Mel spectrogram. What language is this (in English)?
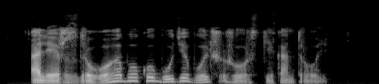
Belarusian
